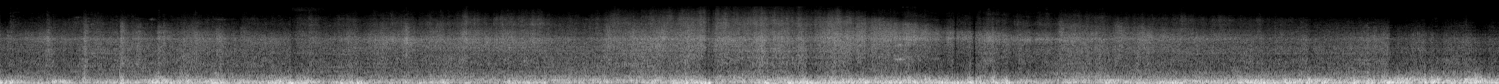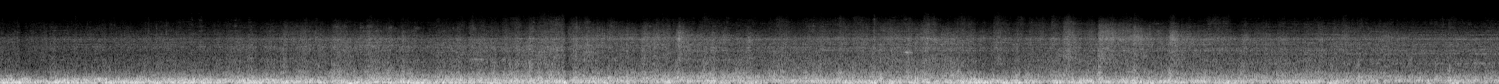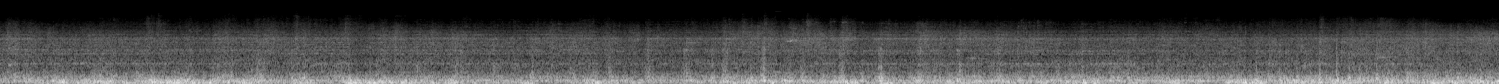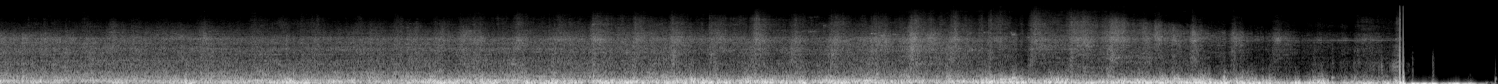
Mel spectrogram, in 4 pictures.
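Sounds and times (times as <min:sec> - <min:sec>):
steel wheels rumbling on rail: 0:00.0 - 0:59.0
wheels clicking over rail joints: 0:18.2 - 0:57.9.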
